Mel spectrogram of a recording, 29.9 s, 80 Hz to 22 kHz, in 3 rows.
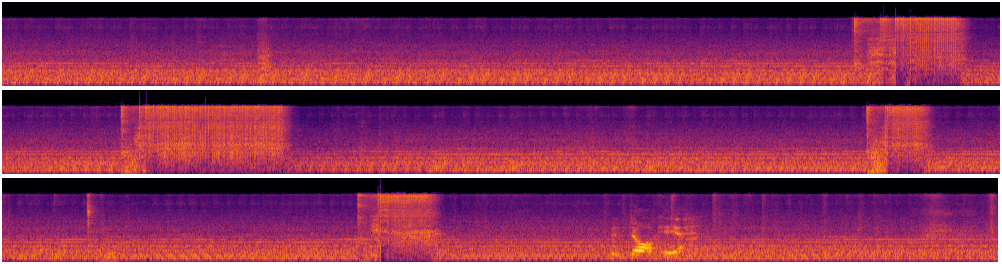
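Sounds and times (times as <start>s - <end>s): steady machine hum: 0.0s - 29.9s
crackling welding arc hiss: 8.6s - 9.7s, 11.2s - 12.9s, 18.6s - 19.3s, 23.6s - 24.4s.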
